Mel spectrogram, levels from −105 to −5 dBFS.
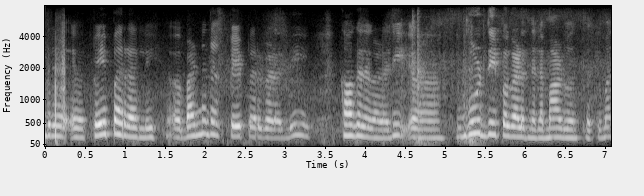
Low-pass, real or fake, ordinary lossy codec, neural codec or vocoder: none; real; none; none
